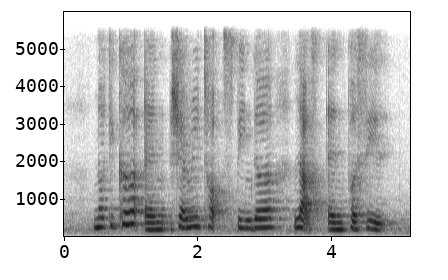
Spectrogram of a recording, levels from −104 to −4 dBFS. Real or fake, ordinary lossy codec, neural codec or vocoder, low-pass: real; none; none; 5.4 kHz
